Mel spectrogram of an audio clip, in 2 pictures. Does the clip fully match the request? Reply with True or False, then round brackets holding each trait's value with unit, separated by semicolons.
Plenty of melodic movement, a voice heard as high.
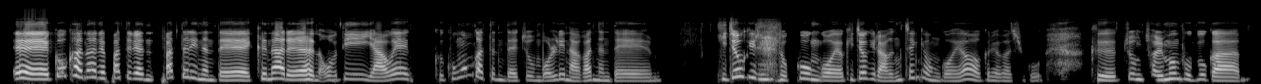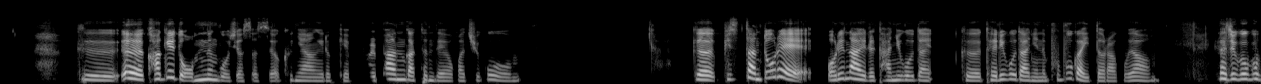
True (5.8 semitones; 205 Hz)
